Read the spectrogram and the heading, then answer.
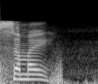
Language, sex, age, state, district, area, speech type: Hindi, female, 18-30, Uttar Pradesh, Pratapgarh, rural, read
